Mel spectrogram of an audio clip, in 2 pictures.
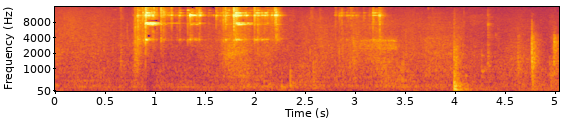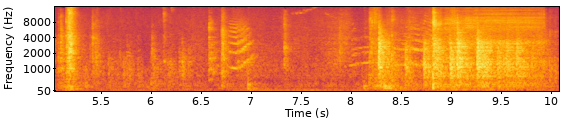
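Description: A metal security screen door being unlocked and opened: a metallic jingle early on, a sharp click of the lock about four seconds in, a brief squeak, then a louder, longer scraping noise over the last two seconds as the door is worked open.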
